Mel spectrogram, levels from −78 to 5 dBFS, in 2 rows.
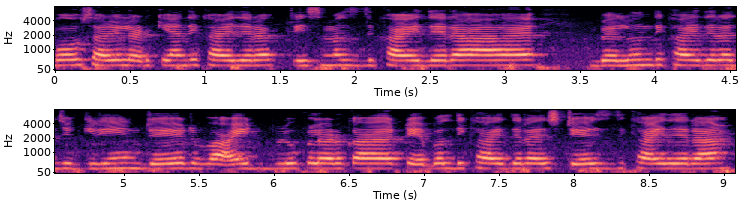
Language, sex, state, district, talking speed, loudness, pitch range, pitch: Hindi, female, Maharashtra, Washim, 240 wpm, -13 LUFS, 235-245 Hz, 235 Hz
